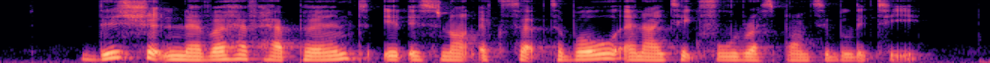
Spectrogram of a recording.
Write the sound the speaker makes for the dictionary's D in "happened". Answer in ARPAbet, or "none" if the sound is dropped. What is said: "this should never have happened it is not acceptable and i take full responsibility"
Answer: D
